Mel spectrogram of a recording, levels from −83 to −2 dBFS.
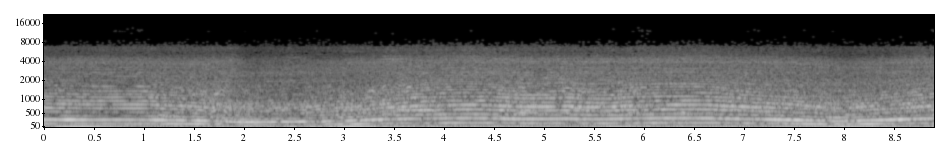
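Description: MP3 compression artefacts run throughout: nothing sounds above 13.6 kHz, and plainly audible watery swirling suggests bits ran short, likely from encoding at a low bitrate around 48 kbps.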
